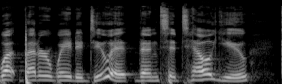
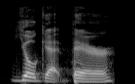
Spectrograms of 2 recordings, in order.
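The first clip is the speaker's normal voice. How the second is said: low, patronizing, condescending tone; 4 semitones lower than usual. Speaker imitates people refusing them a couples' small group, mocking a condescending tone. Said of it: "condescending tone".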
